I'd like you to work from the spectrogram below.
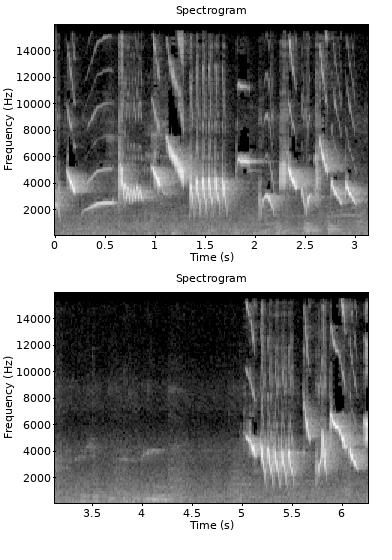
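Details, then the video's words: Young black-throated canary singing a fast, high, varied song of sweet slurred whistles and rapid buzzy trills; it stops for about two seconds, then bursts out again. Used as a lure to bring on song. "memancing BLACKTHROAT MUDA CEPAT GACOR"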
